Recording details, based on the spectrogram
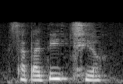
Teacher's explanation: También se puede escuchar el sufijo iquio, pronunciado incluso con palatalización, es decir, con la che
